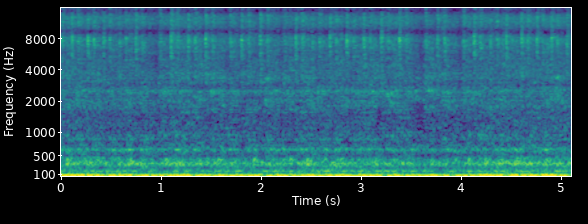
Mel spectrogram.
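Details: Chevrolet C10 V8 on first start after new Spintech exhaust was fabricated and fitted: deep, loud idle rumble with a light fast tick in time with the firing, from an exhaust leak where a bolt is missing.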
